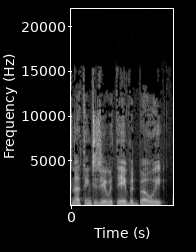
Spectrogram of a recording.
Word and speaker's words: Bowie: Bow? How do you say it? What? – Who Bowie, is it? Dude. Bowie.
